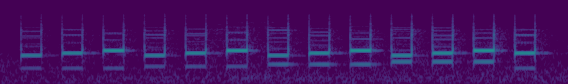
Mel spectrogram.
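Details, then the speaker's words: Bell South clear Lucite Trimline telephone after repair: flash button pressed to reseize the line analyzer for dial tone, then redial sends thirteen crisp, even DTMF beeps. The dialing fault is fixed; normal tone dialing. "analyzer will end in a two so we are ok now with the dialing issue that's not a factor any longer"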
